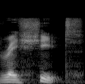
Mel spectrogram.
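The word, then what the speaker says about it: ראשית: Genesis comes from a Hebrew word. It's pronounced reshit, and it just means beginning.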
